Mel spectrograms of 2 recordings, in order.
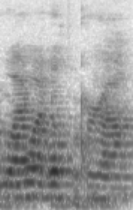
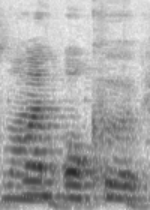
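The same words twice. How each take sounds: First: The name is said with a Western accent. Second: The name is said with a Japanese accent. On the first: This is how foreigners say it. "Sa mga like Western or sa ating mga gaijin or foreigner, we call them like" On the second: This is how people in Japan say it. "Dito sa Japan, di ba, ang tawag nila is"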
